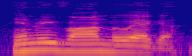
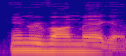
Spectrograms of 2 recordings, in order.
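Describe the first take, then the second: First: The last name sounds like 'moo-ega', three syllables. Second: The last name sounds like 'mega', two syllables. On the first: This is the pronunciation others suggested. "So it's Muega" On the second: This is how the speaker usually says it. "I say Von Mega"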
